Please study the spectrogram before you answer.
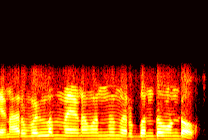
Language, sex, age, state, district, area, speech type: Malayalam, male, 60+, Kerala, Idukki, rural, conversation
